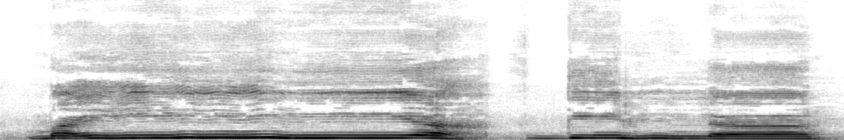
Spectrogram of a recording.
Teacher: May nun mati bertemu ya. Sorokkan ataupun sembunyikan atau masukkan bunyi nun ini sepenuhnya ke dalam ya. Dengung ya. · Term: Idgham ma'al gunah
